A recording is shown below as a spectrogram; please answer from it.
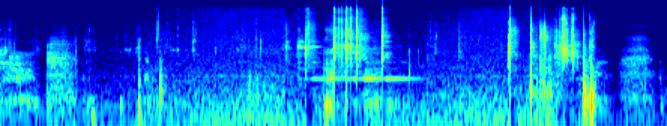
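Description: Phone cable wires snipped with cutters, a scatter of sharp close clicks and snaps in irregular bursts, some clustered, with quiet whispery talk and handling noise between them.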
